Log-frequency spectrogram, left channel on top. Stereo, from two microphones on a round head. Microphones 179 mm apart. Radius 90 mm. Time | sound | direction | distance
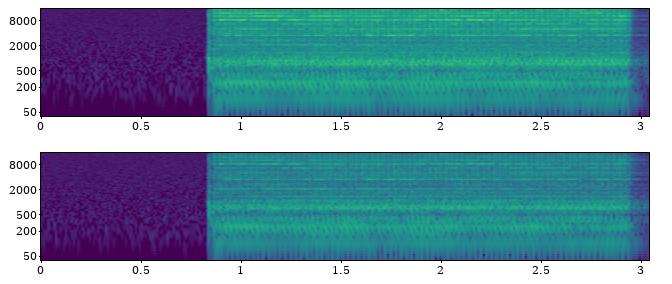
0.8 | an alarm clock | 35° left (ahead or behind) | 0.5 m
